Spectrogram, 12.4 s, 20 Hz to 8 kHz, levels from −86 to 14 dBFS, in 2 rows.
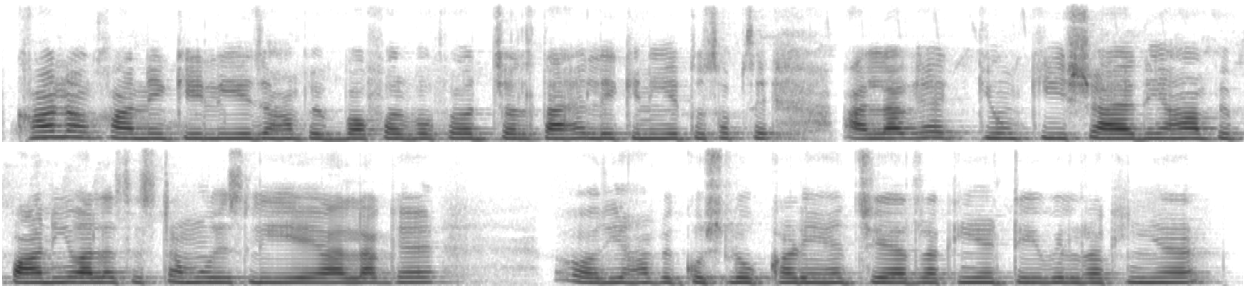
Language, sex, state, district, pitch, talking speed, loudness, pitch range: Hindi, female, Uttar Pradesh, Budaun, 275 Hz, 190 wpm, -19 LUFS, 265-280 Hz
